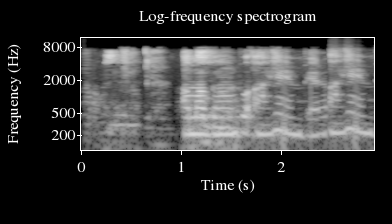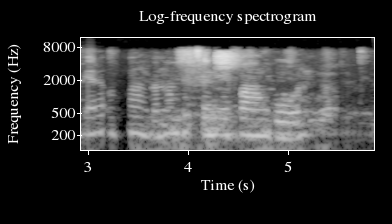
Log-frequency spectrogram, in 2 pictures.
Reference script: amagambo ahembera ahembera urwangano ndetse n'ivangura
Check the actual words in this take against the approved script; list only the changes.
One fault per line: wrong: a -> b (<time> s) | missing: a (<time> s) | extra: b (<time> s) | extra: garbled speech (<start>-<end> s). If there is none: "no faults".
no faults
